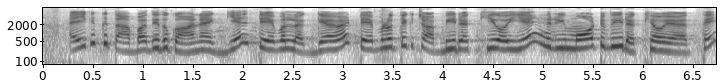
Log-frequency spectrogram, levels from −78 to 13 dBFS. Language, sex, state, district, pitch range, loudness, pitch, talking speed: Punjabi, female, Punjab, Pathankot, 255-310 Hz, -13 LUFS, 280 Hz, 195 wpm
